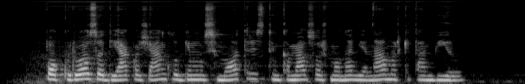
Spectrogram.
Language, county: Lithuanian, Šiauliai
